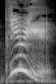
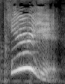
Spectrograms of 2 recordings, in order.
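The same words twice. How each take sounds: First: Said in the usual way. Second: Much higher, sassy drawn-out period; city girl voice. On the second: Shown as a demonstration. Vlogger ending her point on Cynthia, in a high city girl voice. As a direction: land it like a city girl closing the case. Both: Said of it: "In my city girl voice".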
